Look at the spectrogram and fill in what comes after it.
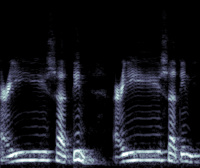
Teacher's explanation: क्योंकि यहाँ या साकिन से पहले ज़ेर है, वहाँ या साकिन से पहले ज़बर थी, तो यहाँ या साकिन से पहले ज़ेर है, इसलिए हम यहाँ आइन को खींच के पढ़ेंगे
